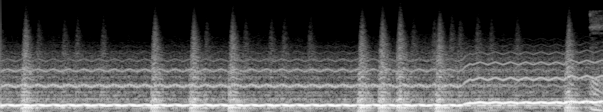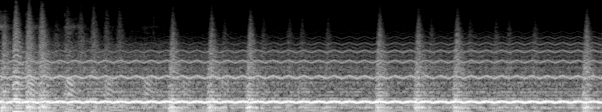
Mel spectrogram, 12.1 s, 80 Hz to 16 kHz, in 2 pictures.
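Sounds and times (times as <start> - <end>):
techno beat low thumps: 5.8 - 10.4
wavering synth tone: 5.9 - 9.5.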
